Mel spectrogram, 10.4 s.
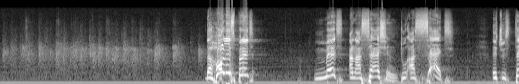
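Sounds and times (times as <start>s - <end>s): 
church audience clapping hands: 0.0s - 4.6s
speech: 4.1s - 5.2s, 6.3s - 9.1s, 9.8s - 10.3s.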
